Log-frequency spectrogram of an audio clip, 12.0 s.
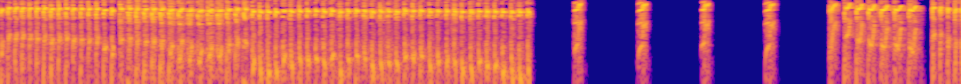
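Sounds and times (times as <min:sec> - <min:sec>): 
lovebird trill and chirps: 0:00.0 - 0:06.7, 0:10.4 - 0:12.0.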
